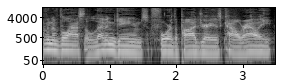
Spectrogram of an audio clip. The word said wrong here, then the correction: Cal Raleigh: Cal Raleigh, excuse me, I don't know why I say it like Kyle, but Cal Raleigh, one for four with his ninth home run.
